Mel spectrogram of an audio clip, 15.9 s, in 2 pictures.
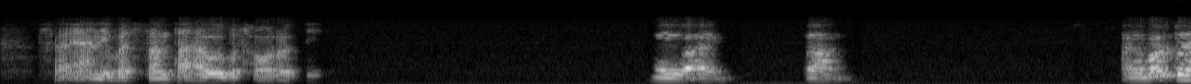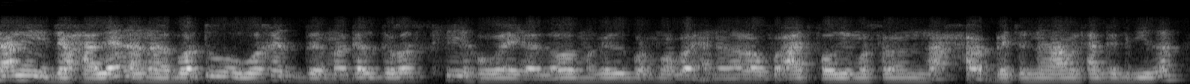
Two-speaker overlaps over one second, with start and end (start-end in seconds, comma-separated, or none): none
